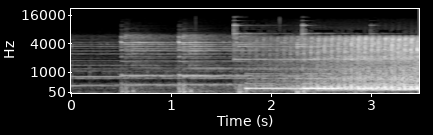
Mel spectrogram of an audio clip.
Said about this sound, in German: Seit etwa 1 Uhr heute Nacht rattern die Presslufthohre und bohren einen Graben quer durch die Ebertstraße hier am Brandenburger Tor. Der Graben ist etwa 1,5 Meter tief und 1,5 Meter breit.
